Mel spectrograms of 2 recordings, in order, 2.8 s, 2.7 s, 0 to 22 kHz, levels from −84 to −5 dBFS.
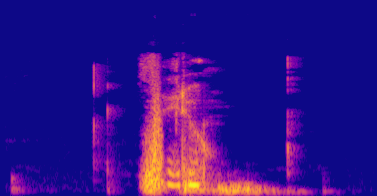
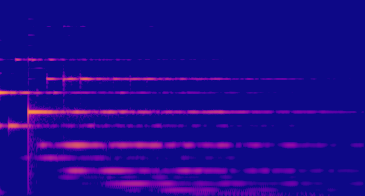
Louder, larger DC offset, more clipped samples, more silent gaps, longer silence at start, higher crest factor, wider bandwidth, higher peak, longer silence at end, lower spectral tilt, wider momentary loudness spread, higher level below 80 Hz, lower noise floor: first, -17 LUFS vs -34 LUFS; neither; neither; neither; first, 1.05 s vs 0 s; about the same, 18 dB vs 18 dB; second, 7.4 kHz vs 15.5 kHz; first, -2 dBFS vs -20 dBFS; about the same, 0.65 s vs 0.7 s; first, -6.5 dB/octave vs 1 dB/octave; about the same, 21 LU vs 21 LU; first, -50 dBFS vs -80 dBFS; about the same, -70 dBFS vs -68 dBFS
